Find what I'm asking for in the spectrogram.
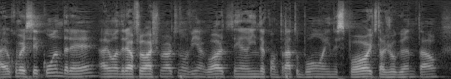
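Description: A man talking at a very fast pace. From Rio Grande do Sul, Brazil. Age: 30s. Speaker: former goalkeeper, football executive; podcast guest. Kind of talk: interview conversation. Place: studio. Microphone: studio mic.

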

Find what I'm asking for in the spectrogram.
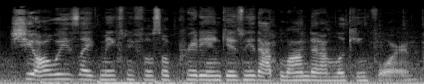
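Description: Over music in the background, a woman talks at a fairly quick pace in a flat monotone, with a dry sound and no echo. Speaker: vlogger. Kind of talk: casual vlog chat. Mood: relaxed, chatty, laughing. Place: car. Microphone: phone near.

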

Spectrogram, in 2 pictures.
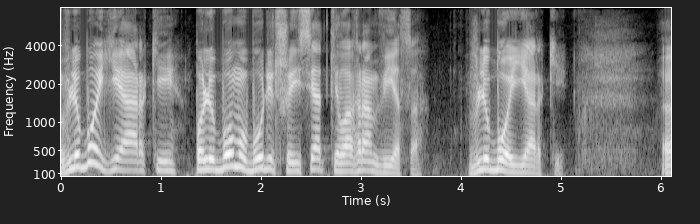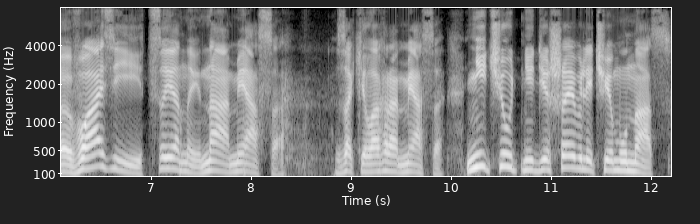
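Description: With a bright, sharp tone and fairly high pitch, a man speaks very slowly with lively intonation and long, frequent pauses, in a dry recording with no echo and a quiet background. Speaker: sheep breeder vlogger. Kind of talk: casual vlog monologue. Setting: outdoors at farm. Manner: blunt, irritated at times. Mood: mildly irritated. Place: farm. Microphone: phone near.

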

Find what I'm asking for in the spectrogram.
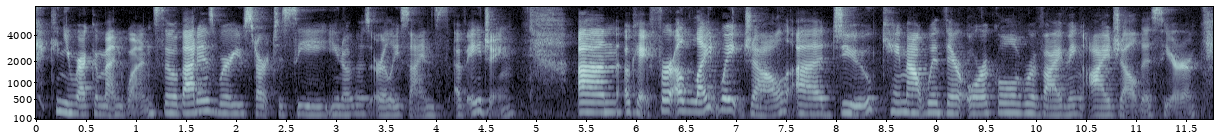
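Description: A woman speaks at medium pitch and a fairly slow pace, with lively intonation and big swings in loudness. Room echo is audible. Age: 30s. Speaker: beauty YouTuber. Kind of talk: product review monologue. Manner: conversational.

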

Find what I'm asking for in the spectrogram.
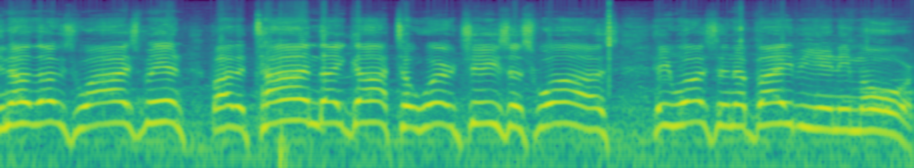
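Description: Against crowd noise in the background, a man with an American accent speaks at a fairly slow pace in an extremely high pitch with ordinary pitch variation. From United States, North Carolina. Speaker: street preacher. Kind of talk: street sermon, preaching. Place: street. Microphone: phone near.

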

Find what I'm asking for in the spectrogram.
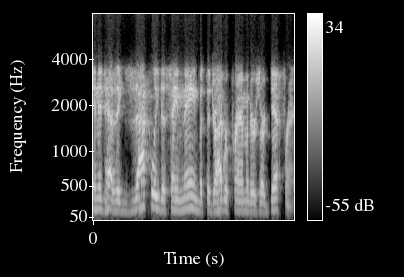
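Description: Speaking at a moderate pace, a man lets his pitch vary in an ordinary way.

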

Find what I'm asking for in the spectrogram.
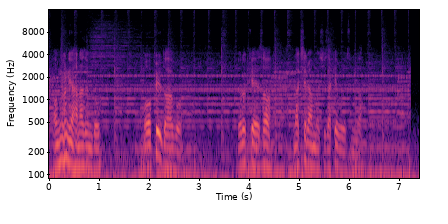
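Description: The delivery is fairly slow, with a dry sound and no echo. Clear music plays in the background. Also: man. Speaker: fishing channel host. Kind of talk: tutorial. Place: waterside. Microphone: phone near.

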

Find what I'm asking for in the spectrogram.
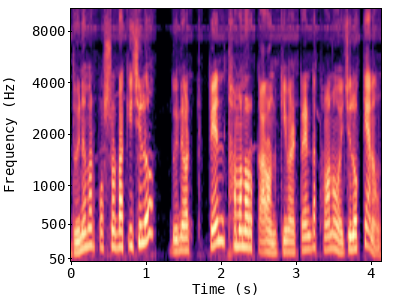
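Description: A high-pitched man, very fast with lively intonation and a fairly bright tone, in a dry, close sound with no echo.

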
